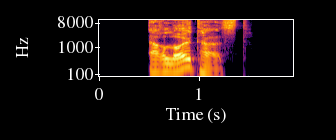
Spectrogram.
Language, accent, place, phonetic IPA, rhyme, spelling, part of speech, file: German, Germany, Berlin, [ɛɐ̯ˈlɔɪ̯tɐst], -ɔɪ̯tɐst, erläuterst, verb, De-erläuterst.ogg
- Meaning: second-person singular present of erläutern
